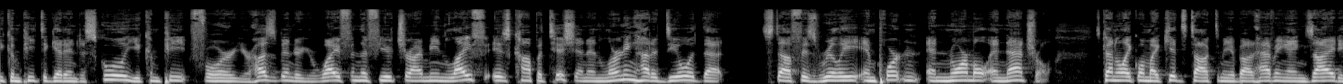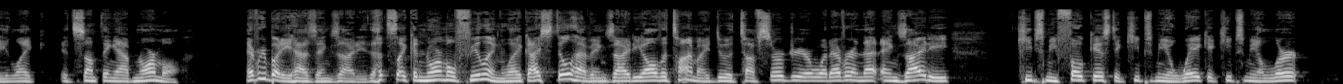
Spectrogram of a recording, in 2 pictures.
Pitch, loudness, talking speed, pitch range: 170 Hz, -15 LUFS, 205 wpm, 155-185 Hz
